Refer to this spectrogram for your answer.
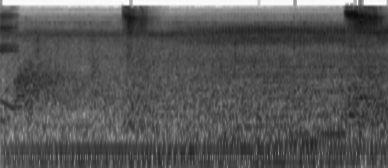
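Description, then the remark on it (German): An excavator works at a construction site at the Zentrum Schöneweide, with a loud, steady engine roar and deep rumble, broken twice by sharp bursts of high hydraulic hiss. No voices are heard. “Alles neu macht der Bagger.”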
